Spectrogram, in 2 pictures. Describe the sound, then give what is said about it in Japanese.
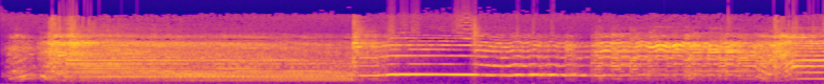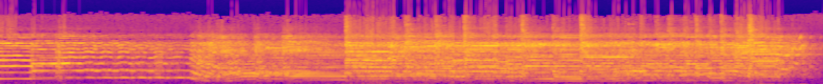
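Electric guitar played through a compression sustainer and a modulation delay, loud sustained notes and chords with long, swirling tails, with several phrases separated by brief changes in tone and no voices. “コンプレッションサスティナーに加えて、モジュレーションディレイでちょっと、深みを加えるとともにですね、今日はちょっとロックしてみようということで、”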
